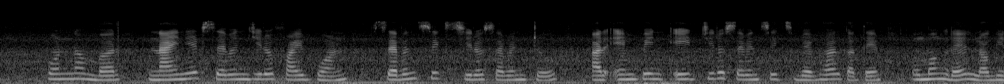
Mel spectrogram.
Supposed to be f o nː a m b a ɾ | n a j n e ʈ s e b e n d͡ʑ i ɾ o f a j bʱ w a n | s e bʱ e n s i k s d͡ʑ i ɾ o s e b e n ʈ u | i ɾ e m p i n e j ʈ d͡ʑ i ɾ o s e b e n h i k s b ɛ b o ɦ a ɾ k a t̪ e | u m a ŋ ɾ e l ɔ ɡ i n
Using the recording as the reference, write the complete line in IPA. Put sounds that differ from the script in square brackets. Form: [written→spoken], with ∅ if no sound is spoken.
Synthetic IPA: f o nː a m b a ɾ | n a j n e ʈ s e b e n d͡ʑ i ɾ o f a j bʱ w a n | s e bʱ e n s i k s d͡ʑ i ɾ o s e b e n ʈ u | [i→a] ɾ e m p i n e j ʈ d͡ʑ i ɾ o s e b e n [h→s] i k s b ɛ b o ɦ a ɾ k a t̪ e | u m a ŋ ɾ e l ɔ ɡ i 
